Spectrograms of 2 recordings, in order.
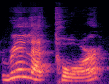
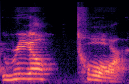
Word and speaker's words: realtor: are a real tour it's a two-syllable word real and tor not relator okay but real tor so learn to pronounce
